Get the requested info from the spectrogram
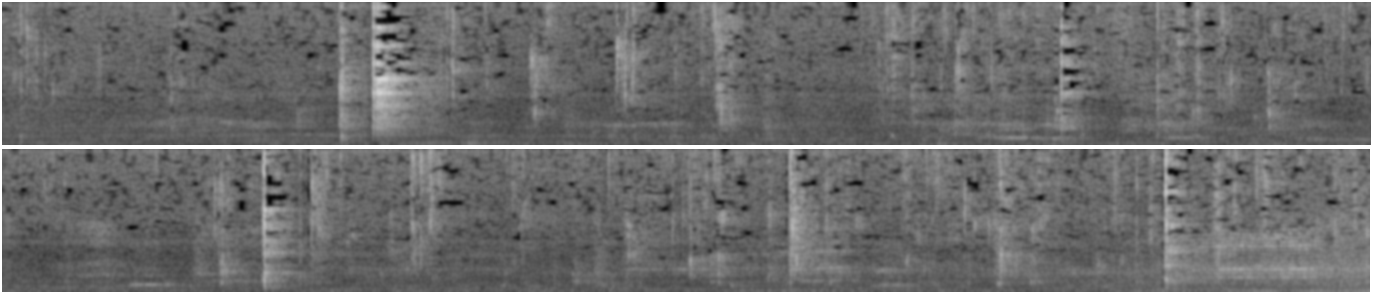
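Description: A metal spoon clinking and scraping against a glass bowl while scooping kheer, with scattered sharp clinks, the loudest about two seconds in.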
